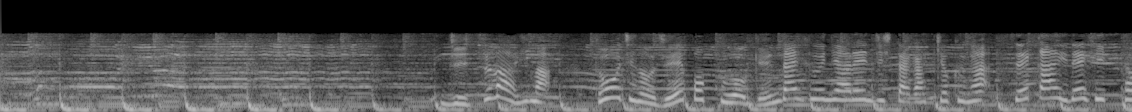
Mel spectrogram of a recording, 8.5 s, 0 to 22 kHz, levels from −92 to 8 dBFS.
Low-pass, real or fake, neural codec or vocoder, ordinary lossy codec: 7.2 kHz; real; none; none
